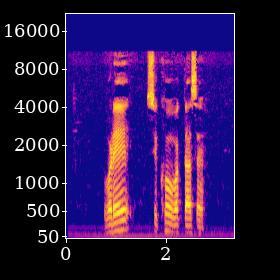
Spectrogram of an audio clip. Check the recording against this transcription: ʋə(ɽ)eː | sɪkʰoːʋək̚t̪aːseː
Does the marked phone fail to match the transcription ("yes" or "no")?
no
